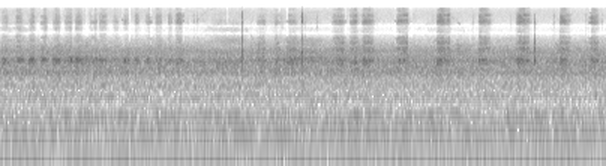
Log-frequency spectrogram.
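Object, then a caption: Colored pencil on a paper coloring book page. The tip of a dark colored pencil scratches small strokes across a thin paper page of a coloring book lying flat on a wooden table, while the other hand steadies the page. A quiet, steady, bright scratchy hiss carries brief repeated stroke accents throughout, over a faint low steady hum.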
